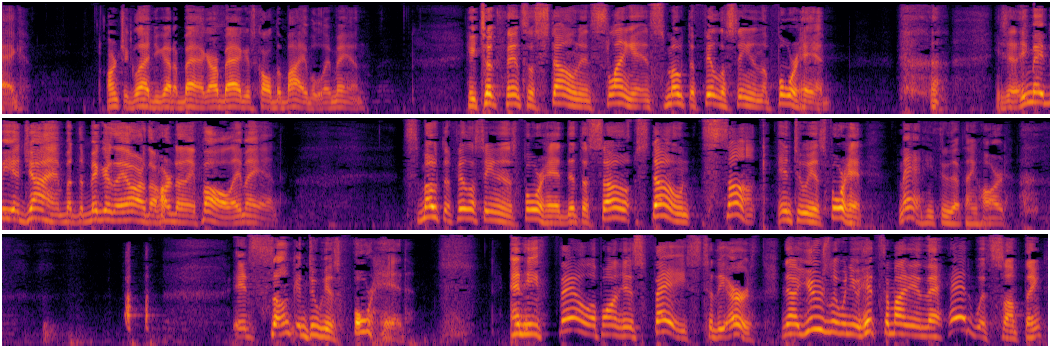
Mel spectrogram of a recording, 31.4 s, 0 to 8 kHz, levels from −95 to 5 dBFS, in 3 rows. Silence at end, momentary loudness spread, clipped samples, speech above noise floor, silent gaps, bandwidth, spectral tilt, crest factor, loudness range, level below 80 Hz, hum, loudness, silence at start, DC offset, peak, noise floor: 0.05 s; 13 LU; under 0.1%; 46 dB; none; 8 kHz; -3.5 dB/octave; 22 dB; 6 LU; -58 dBFS; none; -22 LUFS; 0 s; under 0.1%; -2 dBFS; -67 dBFS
